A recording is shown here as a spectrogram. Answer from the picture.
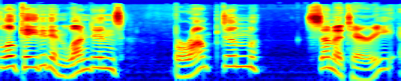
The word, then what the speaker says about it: Brompton: So let me double check the Brompton part of Brompton Cemetery right now. Oh, no, I didn't say. I said it right.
